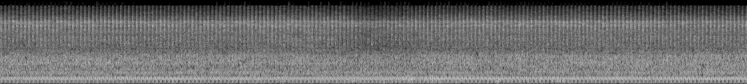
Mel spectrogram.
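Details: Free Craftsman 20-inch 4hp push mower after new cable and new carburetor, started after 5 primes: steady high-pitched buzz at constant speed, even firing rhythm, no surging or misses; mower runs healthy, owner thinks it's finally fixed.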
